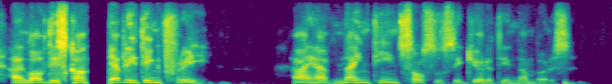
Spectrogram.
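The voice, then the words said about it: Put-on Russian accent. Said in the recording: “speak with a foreign accent ... What kind of accent do you need? You need Russian?”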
